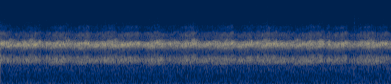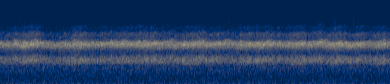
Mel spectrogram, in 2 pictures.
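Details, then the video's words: A wetland full of frogs in springtime, recorded live behind a home: constant trilling croaks massed into a bright, two-banded chorus with small rhythmic surges and nothing else audible. "Ambient Noise for Sleep Frogs"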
